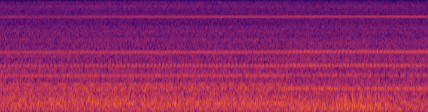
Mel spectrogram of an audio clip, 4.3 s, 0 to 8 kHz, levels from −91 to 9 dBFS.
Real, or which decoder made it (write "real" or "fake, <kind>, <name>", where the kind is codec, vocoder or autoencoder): real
